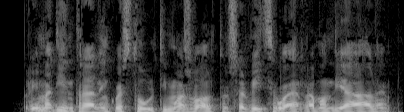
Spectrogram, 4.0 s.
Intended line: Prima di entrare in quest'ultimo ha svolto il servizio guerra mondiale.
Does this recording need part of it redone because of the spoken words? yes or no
no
